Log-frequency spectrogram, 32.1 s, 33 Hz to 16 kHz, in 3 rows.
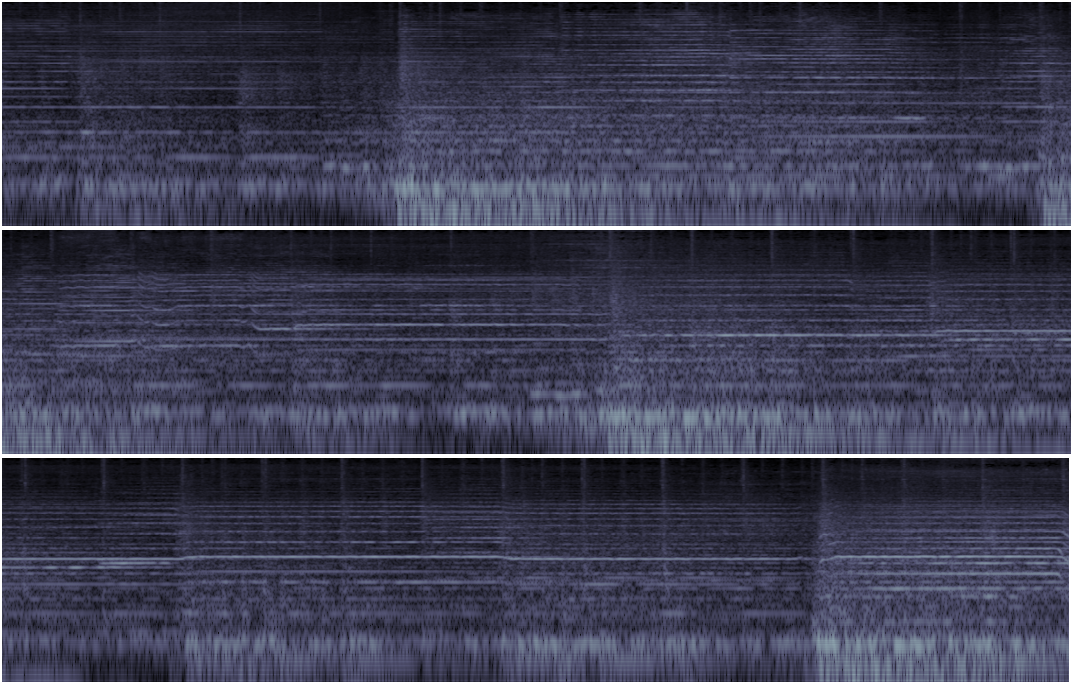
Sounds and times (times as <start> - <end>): Background music: 0.0 - 32.0.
